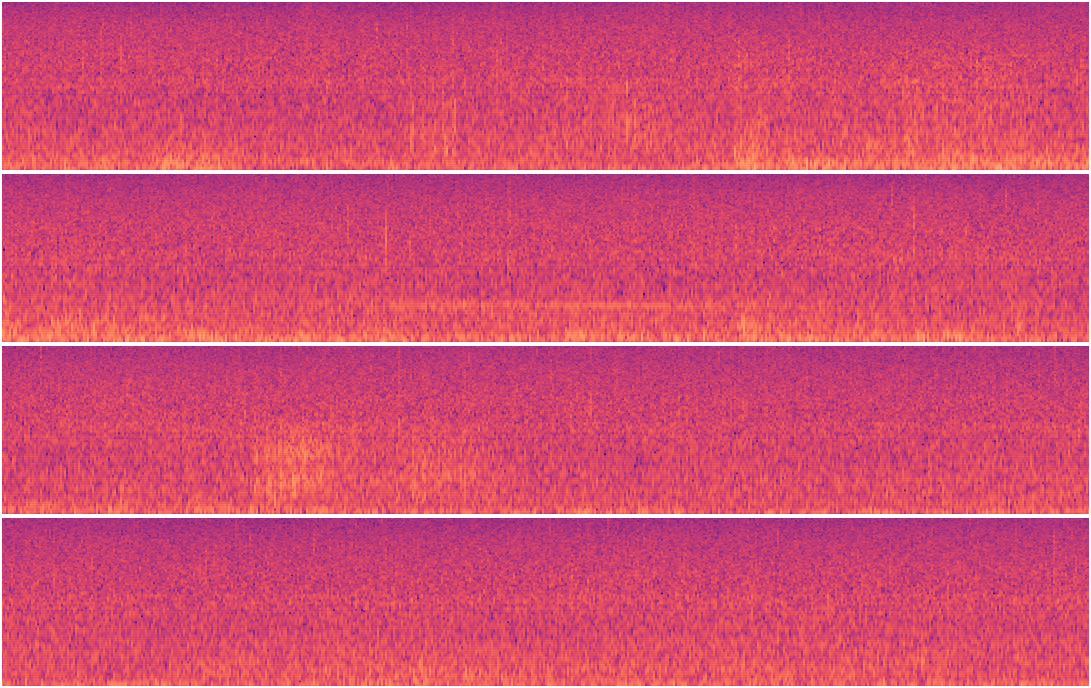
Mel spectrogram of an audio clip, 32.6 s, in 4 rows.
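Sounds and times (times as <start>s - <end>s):
rain on a farm: 0.0s - 32.5s.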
